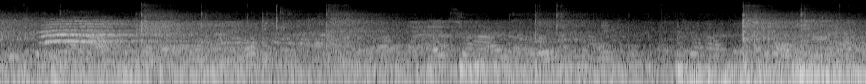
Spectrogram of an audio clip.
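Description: Badminton rackets strike a shuttlecock with sharp pops.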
